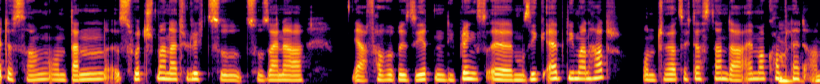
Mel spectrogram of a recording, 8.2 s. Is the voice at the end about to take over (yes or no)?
yes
